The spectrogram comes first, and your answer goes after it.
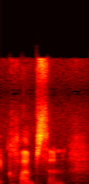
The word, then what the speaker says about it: Clemson: probably realizing it is if you pronounce the the school Clemson if you if you say it like a good southern ER and you say Clemson you put a pee in there and then there's no pee in the word if you look at it sometimes people from up north will pronounce at Clemson with a Z and there's also no Z in there phonetics would highlight the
